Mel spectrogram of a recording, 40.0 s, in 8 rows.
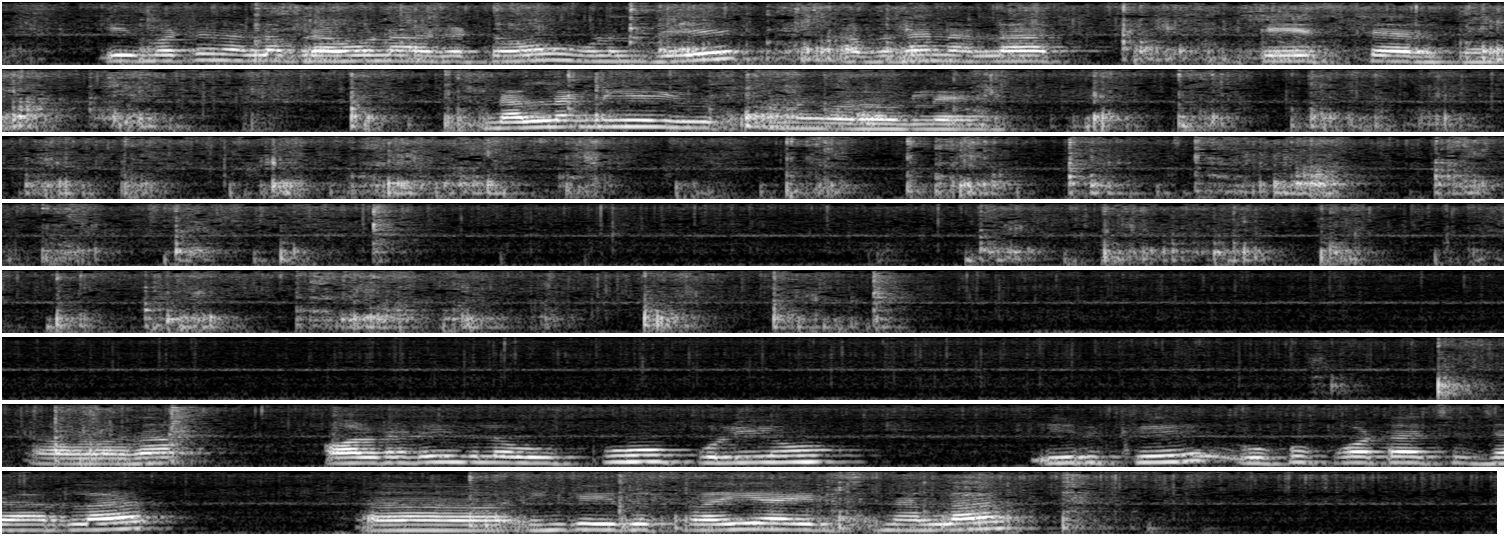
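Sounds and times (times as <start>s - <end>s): spoon scraping a metal pan: 0.0s - 16.4s, 18.2s - 23.0s, 36.6s - 39.0s
food sizzling in oil: 0.0s - 40.0s.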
